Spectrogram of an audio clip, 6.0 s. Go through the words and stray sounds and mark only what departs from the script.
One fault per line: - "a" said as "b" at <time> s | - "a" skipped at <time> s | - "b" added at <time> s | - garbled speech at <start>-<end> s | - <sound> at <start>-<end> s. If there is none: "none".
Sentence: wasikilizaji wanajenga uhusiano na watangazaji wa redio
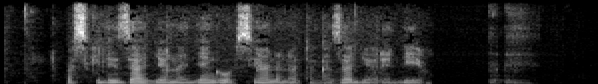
- throat clearing at 4.9-5.4 s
